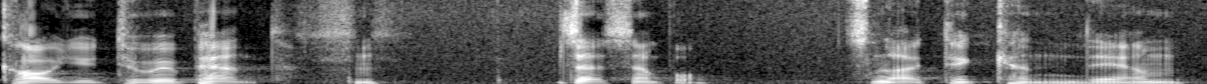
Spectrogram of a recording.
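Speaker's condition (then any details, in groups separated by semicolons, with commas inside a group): ALS; under neurologist care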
